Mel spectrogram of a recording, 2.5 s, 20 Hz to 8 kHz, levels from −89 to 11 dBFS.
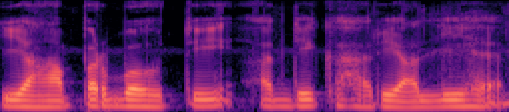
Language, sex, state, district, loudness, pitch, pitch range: Hindi, male, Uttar Pradesh, Hamirpur, -20 LUFS, 125 Hz, 120-130 Hz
